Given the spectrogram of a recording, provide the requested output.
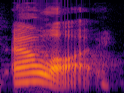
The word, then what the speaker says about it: ally: mama Papa inquiry and Ally Americans almost invariably accent each on the first syllable Englishman stressed the second four months during 1918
